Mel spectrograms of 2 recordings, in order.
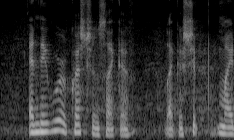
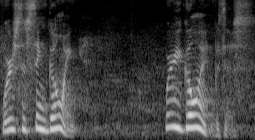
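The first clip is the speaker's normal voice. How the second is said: higher and louder, impatient demand; exasperated editor; 7 semitones higher, 7 dB louder than usual. Retold or imitated. The editor pushing Melville about his plot, exasperated and louder. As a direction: press him like a fed-up editor.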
